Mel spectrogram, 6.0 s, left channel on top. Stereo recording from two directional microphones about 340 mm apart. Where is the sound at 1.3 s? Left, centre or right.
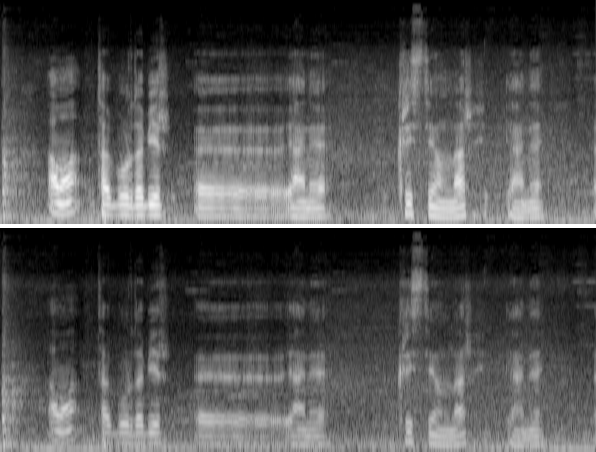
Centre.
